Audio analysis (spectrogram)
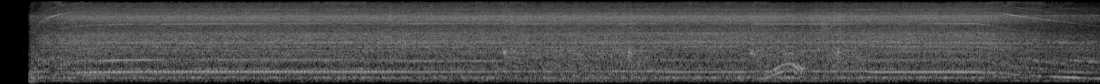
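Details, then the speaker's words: Dyson DC04 vacuum after motor replacement and a different clutch with fresh belts: motor spins up to a steady, even whine without rattle or surging; running much better, though wand suction is still lacking. "It has helped a lot."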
